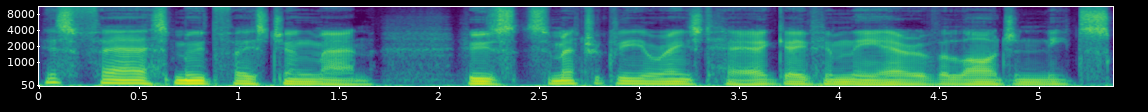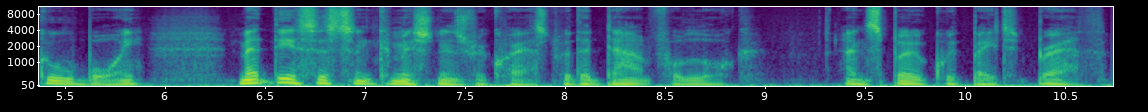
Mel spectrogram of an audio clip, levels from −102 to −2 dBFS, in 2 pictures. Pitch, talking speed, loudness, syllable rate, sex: 95 Hz, 190 wpm, -19 LUFS, 5.6 syllables/s, male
